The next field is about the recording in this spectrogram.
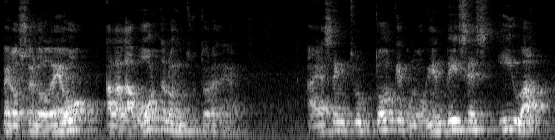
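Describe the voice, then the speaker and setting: A Cuban man in his thirties, guest in an interview, talking slowly and reflectively with frequent repeated words and pauses. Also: medium pitch, a little mellow. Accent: Cuban Spanish. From Cuba. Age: 30s. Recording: echoey room, distant mic, faint noise.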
